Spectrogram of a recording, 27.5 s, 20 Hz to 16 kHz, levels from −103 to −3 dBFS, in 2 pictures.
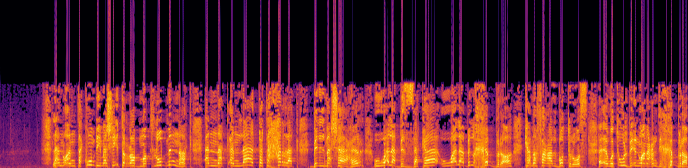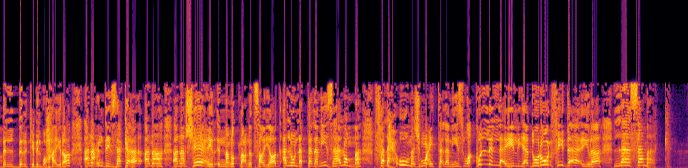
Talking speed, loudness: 105 wpm, -11 LUFS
